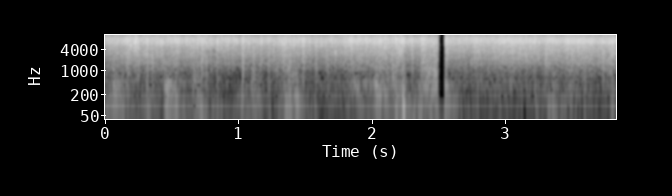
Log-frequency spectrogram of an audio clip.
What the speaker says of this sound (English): Make sure you have a good sizzle in the frying pan while you're sauteing.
